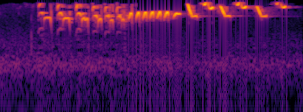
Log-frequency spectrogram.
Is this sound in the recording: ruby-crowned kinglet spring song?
yes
